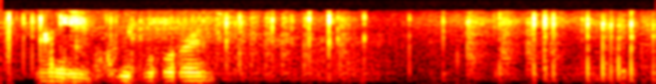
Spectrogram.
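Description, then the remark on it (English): A voice over a thin, phone-quality line starts briefly, then breaks apart into choppy crackles and clipped, garbled fragments, like a bad connection cutting in and out. “I'm losing you.”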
